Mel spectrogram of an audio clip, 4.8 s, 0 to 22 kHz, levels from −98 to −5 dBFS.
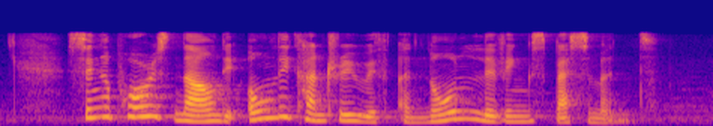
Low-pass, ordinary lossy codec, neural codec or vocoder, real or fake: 7.2 kHz; none; none; real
